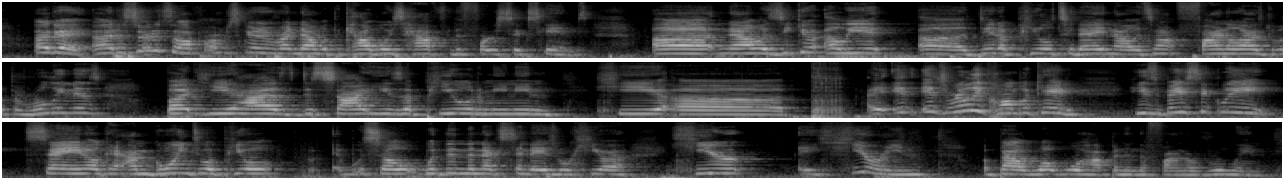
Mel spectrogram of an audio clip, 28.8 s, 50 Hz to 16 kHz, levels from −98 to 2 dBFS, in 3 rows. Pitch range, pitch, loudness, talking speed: 250-290 Hz, 270 Hz, -39 LUFS, 160 wpm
